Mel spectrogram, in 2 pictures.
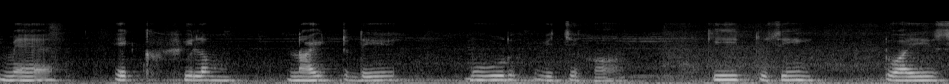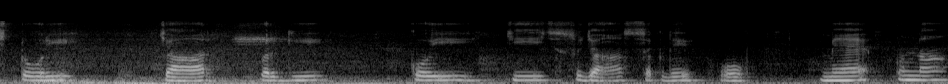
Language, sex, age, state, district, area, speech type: Punjabi, female, 60+, Punjab, Fazilka, rural, read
